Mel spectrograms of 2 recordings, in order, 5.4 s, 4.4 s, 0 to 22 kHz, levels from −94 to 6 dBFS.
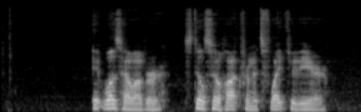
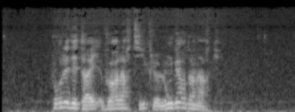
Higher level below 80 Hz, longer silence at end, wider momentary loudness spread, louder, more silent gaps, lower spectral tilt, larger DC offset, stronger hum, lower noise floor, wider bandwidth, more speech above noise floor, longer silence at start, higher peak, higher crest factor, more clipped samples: second, -60 dBFS vs -48 dBFS; second, 0.55 s vs 0.8 s; first, 14 LU vs 9 LU; second, -25 LUFS vs -20 LUFS; neither; about the same, -7 dB/octave vs -6.5 dB/octave; neither; neither; first, -77 dBFS vs -48 dBFS; about the same, 16 kHz vs 16.5 kHz; first, 53 dB vs 29 dB; first, 1.35 s vs 0.75 s; about the same, -6 dBFS vs -4 dBFS; about the same, 20 dB vs 18 dB; neither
